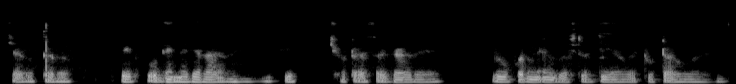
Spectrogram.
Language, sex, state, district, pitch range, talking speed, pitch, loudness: Hindi, male, Chhattisgarh, Raigarh, 110-125 Hz, 170 wpm, 115 Hz, -29 LUFS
